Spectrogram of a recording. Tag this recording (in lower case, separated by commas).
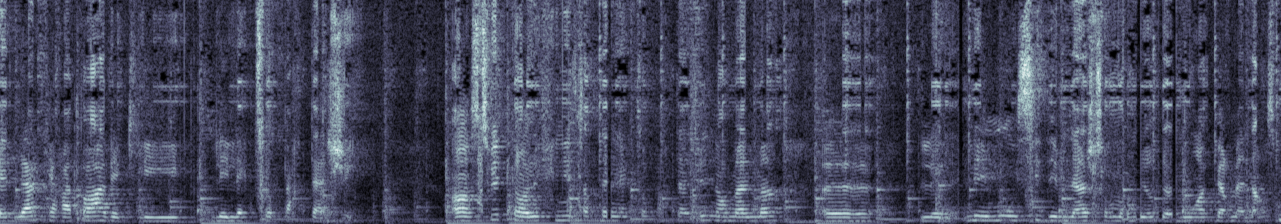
music, speech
